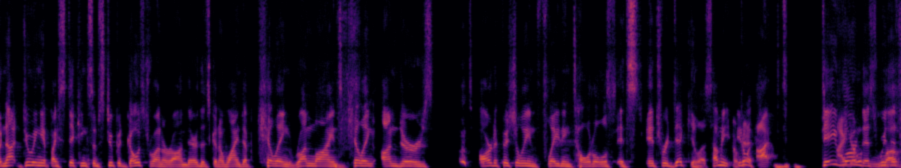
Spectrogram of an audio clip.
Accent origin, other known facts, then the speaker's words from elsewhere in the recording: Boston, Massachusetts, United States; I'm from Boston.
